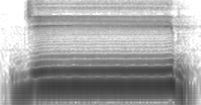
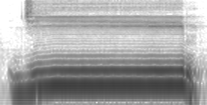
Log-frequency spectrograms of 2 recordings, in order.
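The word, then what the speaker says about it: جيم: আপনারা আমার সাথে করুন জিম মাশআাল্লাহ আবার বলুন জিম আপনার চেষ্টা করুন হয়ে যাবে এর মাখরাজ হল জিহ্বার মধ্যখান তার বরাবর উপরের তালুর সঙ্গে লাগিয়ে উচ্চারিত হয়।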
